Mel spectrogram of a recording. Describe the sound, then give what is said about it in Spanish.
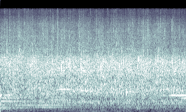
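An audience applauds steadily, a dense, even wash of clapping hands that holds at a constant loudness throughout without anyone speaking. “Gloria a Dios aplauda.”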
